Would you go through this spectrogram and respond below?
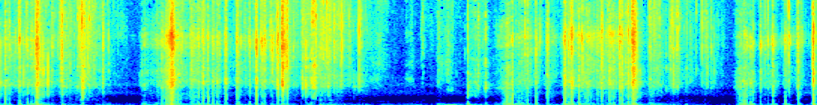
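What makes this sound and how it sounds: A utility knife blade scrapes and cuts into a solid, hand-held orange bar of soap, piling up shavings. Dense, crisp scraping and crackling bursts with bright, hissy detail come in uneven waves, broken by brief quieter pauses, with soft low thuds underneath.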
